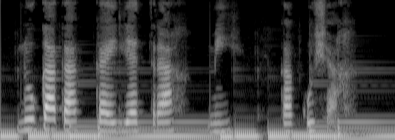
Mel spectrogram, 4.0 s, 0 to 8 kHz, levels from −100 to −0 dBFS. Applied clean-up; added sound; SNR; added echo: none; Bass guitar; -1 dB; none.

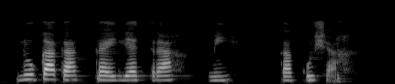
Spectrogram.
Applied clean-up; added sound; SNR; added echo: neural mask model DeepFilterNet 3.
